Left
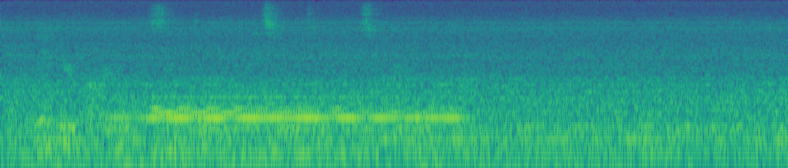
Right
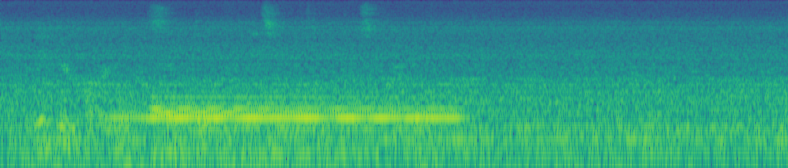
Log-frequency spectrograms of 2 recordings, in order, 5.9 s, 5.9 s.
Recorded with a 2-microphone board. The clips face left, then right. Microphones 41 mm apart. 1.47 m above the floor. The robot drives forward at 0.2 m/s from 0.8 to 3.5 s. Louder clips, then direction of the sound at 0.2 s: Right 4 dB; 65° right (ahead or behind).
